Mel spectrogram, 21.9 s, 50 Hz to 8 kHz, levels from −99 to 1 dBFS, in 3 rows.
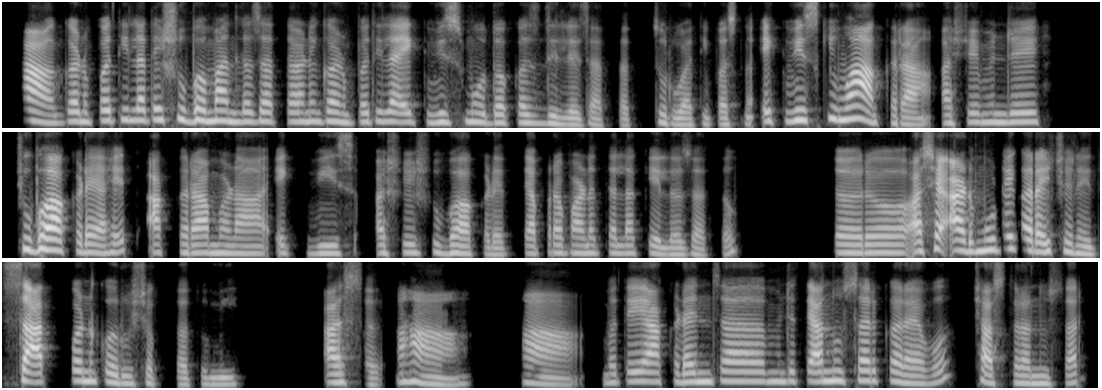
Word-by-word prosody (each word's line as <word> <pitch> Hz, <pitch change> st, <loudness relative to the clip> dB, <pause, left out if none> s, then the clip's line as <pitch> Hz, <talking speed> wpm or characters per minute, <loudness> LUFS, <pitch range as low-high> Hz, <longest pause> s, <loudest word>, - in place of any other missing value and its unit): हां, 220 Hz, -6 st, +7 dB
गणपतीला 240 Hz, +3 st, 0 dB
ते 255 Hz, -, +1 dB
शुभ 255 Hz, -3 st, -1 dB
मानलं 220 Hz, -2 st, +2 dB
जातं 215 Hz, -1 st, -3 dB
आणि 215 Hz, +1 st, -1 dB
गणपतीला 220 Hz, +1 st, -1 dB
21 195 Hz, -1 st, -4 dB
मोदकच 190 Hz, -2 st, -3 dB
दिले 150 Hz, -5 st, -3 dB
जातात 135 Hz, -1 st, -10 dB, 0.2 s
सुरुवातीपासून. 150 Hz, -3 st, -6 dB
21 230 Hz, +2 st, +1 dB
किंवा 280 Hz, 0 st, +6 dB
11 160 Hz, -6 st, 0 dB, 0.2 s
असे 185 Hz, +3 st, -5 dB
म्हणजे 205 Hz, +1 st, -2 dB, 0.5 s
शुभ 265 Hz, -1 st, +2 dB
आकडे 235 Hz, -6 st, +8 dB
आहेत 195 Hz, +4 st, 0 dB, 0.2 s
11 190 Hz, -1 st, 0 dB
म्हणा, 175 Hz, -2 st, -1 dB
21 175 Hz, 0 st, -6 dB
असे 185 Hz, +1 st, -5 dB
शुभ 185 Hz, 0 st, -6 dB
आकडे 170 Hz, -4 st, -1 dB
आहेत 145 Hz, -, -10 dB
त्याप्रमाणे 180 Hz, +1 st, -3 dB
त्याला 180 Hz, -1 st, -5 dB
केलं 150 Hz, -4 st, -4 dB
जातं. 150 Hz, +4 st, -9 dB, 0.7 s
तर 190 Hz, -1 st, 0 dB
अ, 190 Hz, 0 st, 0 dB
असे 245 Hz, +5 st, +5 dB
आडमुठे 240 Hz, +2 st, +6 dB
करायचे 215 Hz, -3 st, +2 dB
नाहीत, 165 Hz, -4 st, -4 dB
7 205 Hz, -, +9 dB, 0.2 s
पण 230 Hz, -1 st, +1 dB
करू 185 Hz, -4 st, -2 dB
शकता 150 Hz, -3 st, -9 dB
तुम्ही. 150 Hz, 0 st, -6 dB, 0.7 s
असं 170 Hz, -6 st, -6 dB, 0.2 s
हां. 160 Hz, -8 st, -1 dB, 0.4 s
हां. 155 Hz, -5 st, -1 dB, 0.2 s
मग 195 Hz, -, -6 dB
ते 220 Hz, 0 st, 0 dB
आकड्यांचा 215 Hz, +1 st, +1 dB
म्हणजे 215 Hz, 0 st, -4 dB
त्यानुसार 230 Hz, +2 st, +2 dB
करावं 190 Hz, -3 st, -2 dB, 0.2 s
शास्त्रानुसार, 180 Hz, -1 st, -2 dB
195 Hz, 145 wpm, -24 LUFS, 175-220 Hz, 0.7 s, 7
